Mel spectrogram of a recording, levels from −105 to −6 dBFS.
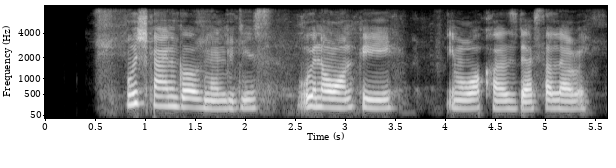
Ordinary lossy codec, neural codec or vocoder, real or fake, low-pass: none; codec, 44.1 kHz, 3.4 kbps, Pupu-Codec; fake; 7.2 kHz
